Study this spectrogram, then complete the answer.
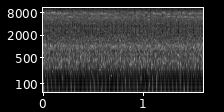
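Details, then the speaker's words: Chevrolet HHR idling after sitting long with the battery disconnected, check engine light still on: a steady, low, even hum with no knocks or ticks, a smooth healthy idle. "Sounds good. This engine really sounds good. Just humming away."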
